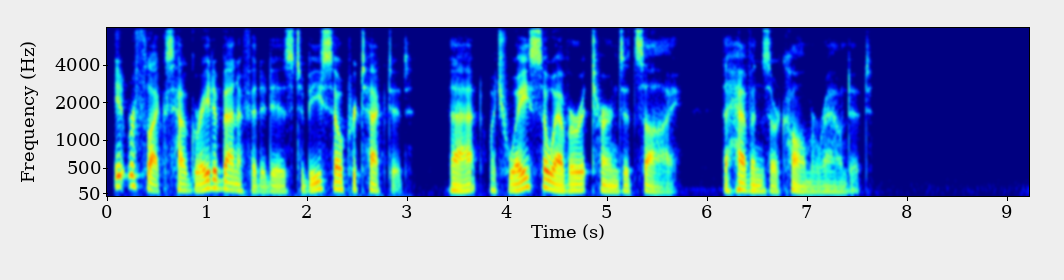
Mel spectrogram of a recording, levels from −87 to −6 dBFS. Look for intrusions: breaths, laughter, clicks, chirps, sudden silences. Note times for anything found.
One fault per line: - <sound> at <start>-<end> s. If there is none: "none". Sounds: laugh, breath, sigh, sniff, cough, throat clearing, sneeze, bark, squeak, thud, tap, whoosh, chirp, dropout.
none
